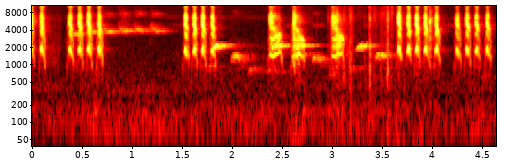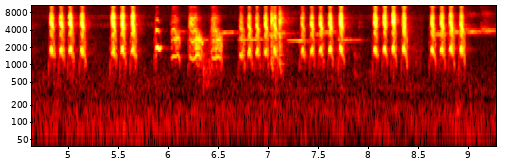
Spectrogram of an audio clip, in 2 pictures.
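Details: White-rumped shama in full, varied song meant for training other birds to sing: loud bursts of rapid, buzzy, stuttering notes alternating with short clear whistles, repeated in quick phrases one after another, with no other sounds.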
